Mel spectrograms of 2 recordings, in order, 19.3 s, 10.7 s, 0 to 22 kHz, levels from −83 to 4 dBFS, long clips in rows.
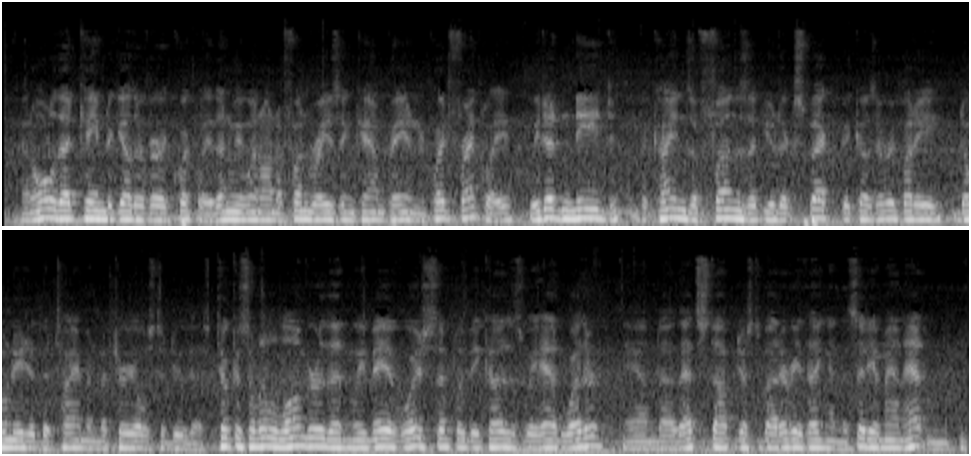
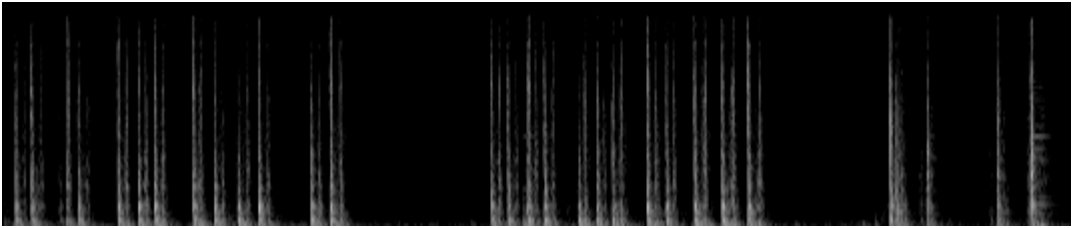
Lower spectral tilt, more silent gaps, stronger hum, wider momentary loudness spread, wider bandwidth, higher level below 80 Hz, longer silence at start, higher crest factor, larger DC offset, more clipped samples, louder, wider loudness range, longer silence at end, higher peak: first, -9.5 dB/octave vs -4 dB/octave; neither; neither; second, 8 LU vs 13 LU; second, 5.2 kHz vs 17 kHz; first, -34 dBFS vs -50 dBFS; second, 0 s vs 0.15 s; second, 14 dB vs 38 dB; neither; neither; first, -19 LUFS vs -39 LUFS; about the same, 3 LU vs 5 LU; second, 0 s vs 0.25 s; about the same, -4 dBFS vs -2 dBFS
